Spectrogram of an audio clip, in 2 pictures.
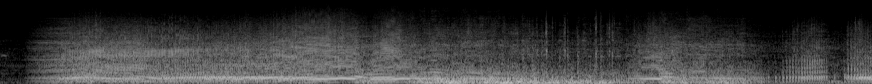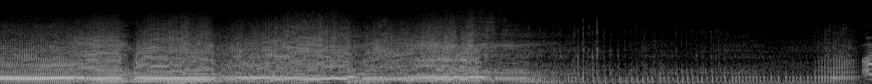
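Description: A rally motorcycle ridden hard on loose dirt soil, its engine revving up and down continuously and loudly close by, with gravel clatter and wind buffeting throughout, then easing off near the end.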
